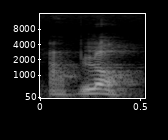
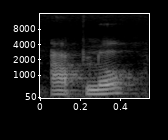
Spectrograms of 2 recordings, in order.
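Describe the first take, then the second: First: "habló" said as ab-LO, final syllable stressed; past-tense "habló", weight on the ending. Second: "habló" said as AB-lo, first syllable stressed; present-tense AB-lo for "habló", no accent on the o. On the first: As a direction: push the accented o of "habló". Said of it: "you do need the accent". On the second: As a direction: keep the closing o of "habló" unstressed. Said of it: "you don't need the accent". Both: Shown as a demonstration.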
